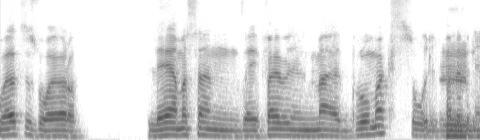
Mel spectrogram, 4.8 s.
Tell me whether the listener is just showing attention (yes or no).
no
